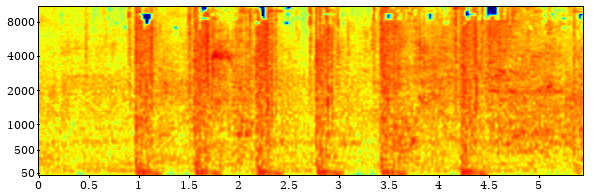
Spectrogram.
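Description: A pistol fires several loud shots in quick succession.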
